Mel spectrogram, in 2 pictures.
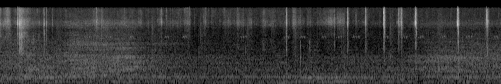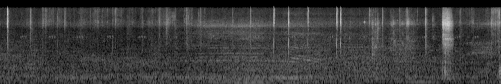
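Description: Light irregular clicks and crinkles of a small paper flip book and its wrapper being opened and handled, with a louder rustle near the end, over a low steady hum.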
